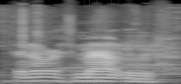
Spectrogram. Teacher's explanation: There is a stop T sound in the middle of the word mountain.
